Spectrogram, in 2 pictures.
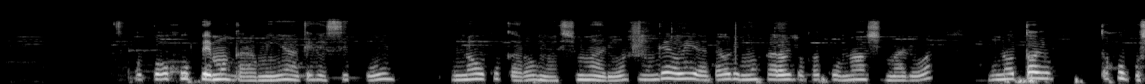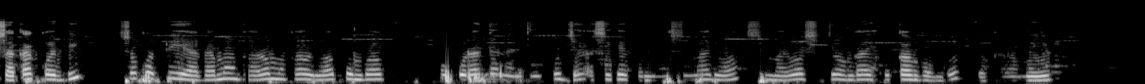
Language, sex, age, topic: Oshiwambo, female, 25-35, finance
